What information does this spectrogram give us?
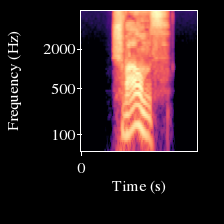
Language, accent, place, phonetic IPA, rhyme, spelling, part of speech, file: German, Germany, Berlin, [ʃvaʁms], -aʁms, Schwarms, noun, De-Schwarms.ogg
- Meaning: genitive singular of Schwarm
